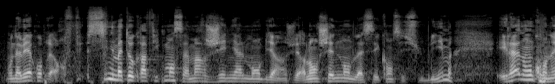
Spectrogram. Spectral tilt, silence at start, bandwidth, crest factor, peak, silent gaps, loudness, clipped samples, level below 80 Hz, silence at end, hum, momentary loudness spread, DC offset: -3.5 dB/octave; 0.05 s; 16 kHz; 22 dB; 0 dBFS; none; -22 LUFS; under 0.1%; -56 dBFS; 0 s; none; 11 LU; under 0.1%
